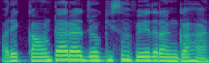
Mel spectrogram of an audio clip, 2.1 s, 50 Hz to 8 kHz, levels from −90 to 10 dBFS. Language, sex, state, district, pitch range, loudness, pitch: Hindi, male, Jharkhand, Garhwa, 170-195 Hz, -10 LUFS, 180 Hz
